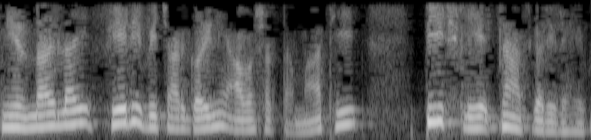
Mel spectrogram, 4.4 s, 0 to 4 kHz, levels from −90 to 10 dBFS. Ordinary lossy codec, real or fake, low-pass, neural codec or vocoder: none; real; 3.6 kHz; none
